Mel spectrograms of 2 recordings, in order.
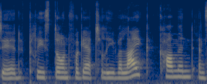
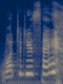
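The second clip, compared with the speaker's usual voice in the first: high, louder imitation of puzzled children; puzzled kids; 8 semitones higher, 5 dB louder than usual. Host kids failing to understand her, high and puzzled. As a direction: put on a high little-kid question.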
